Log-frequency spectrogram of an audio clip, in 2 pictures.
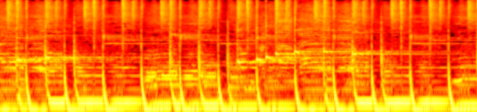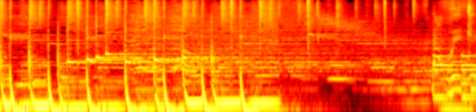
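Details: Loud electronic dance music with a pounding bass beat and synth lines; the bass drops out briefly near the end before returning.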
